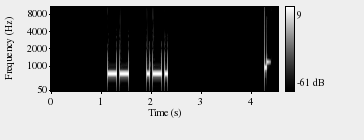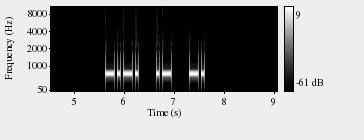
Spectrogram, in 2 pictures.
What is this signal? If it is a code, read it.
Morse code, heard as a keyed tone, about 20 wpm, spaced as for 14 wpm, 700 Hz. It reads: MR CAN
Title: 244 Lesson 39f - Letter z - Words 20wpm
